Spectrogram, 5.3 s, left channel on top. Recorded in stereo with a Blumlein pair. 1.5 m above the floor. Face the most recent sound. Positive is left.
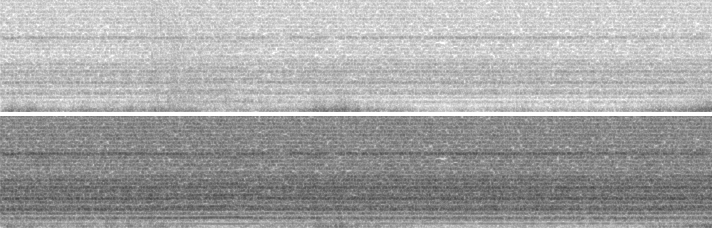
turn(degrees=-50)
